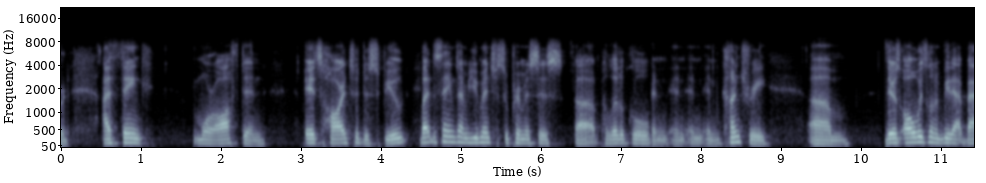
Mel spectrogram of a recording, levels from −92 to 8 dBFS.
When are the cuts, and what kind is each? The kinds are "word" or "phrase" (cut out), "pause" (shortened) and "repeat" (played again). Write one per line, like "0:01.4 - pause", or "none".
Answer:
0:01.7 - phrase
0:03.0 - word
0:04.5 - word
0:05.4 - phrase
0:07.4 - word

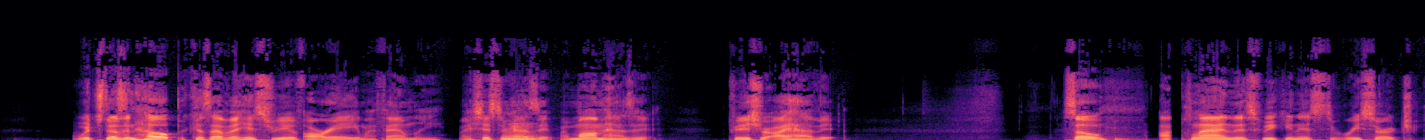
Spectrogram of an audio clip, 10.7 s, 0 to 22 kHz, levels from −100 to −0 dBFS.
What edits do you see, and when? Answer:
0:02.2 - word
0:03.4 - pause
0:08.7 - phrase

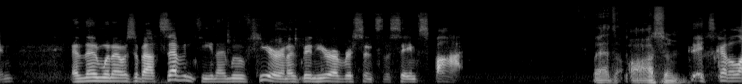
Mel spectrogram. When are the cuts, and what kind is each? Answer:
none

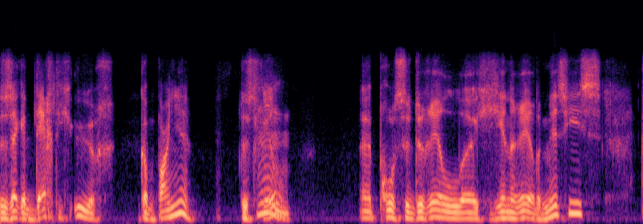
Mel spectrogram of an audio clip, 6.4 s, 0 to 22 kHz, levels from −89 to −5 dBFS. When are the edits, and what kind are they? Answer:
0:01.4 - word
0:02.5 - phrase

